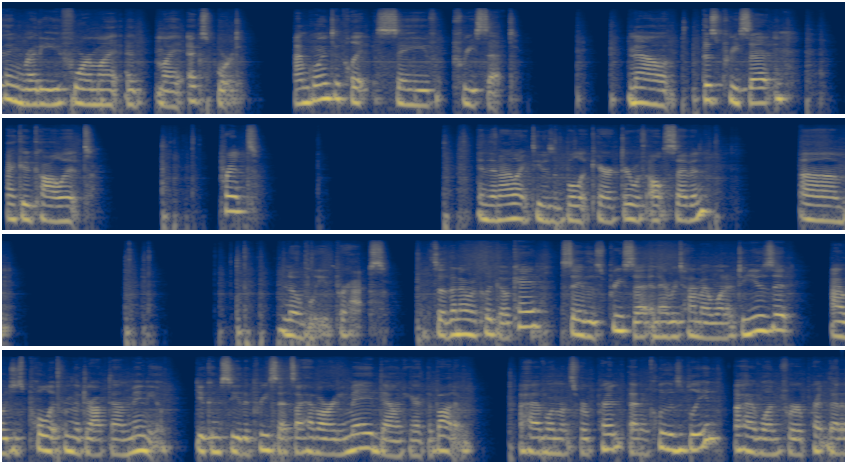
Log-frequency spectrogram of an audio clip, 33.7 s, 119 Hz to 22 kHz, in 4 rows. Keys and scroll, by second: 10.0-20.0 typing.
